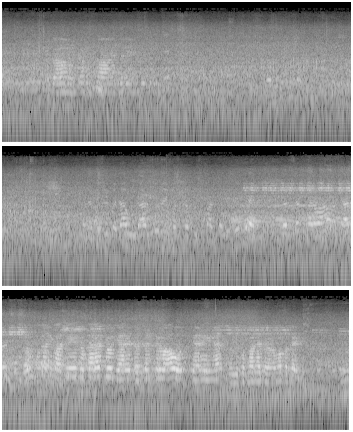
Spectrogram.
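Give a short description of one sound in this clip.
A young man chants into a microphone.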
